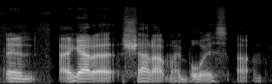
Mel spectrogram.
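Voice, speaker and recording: A man chatting casually and enthusiastically as a podcast host, in relaxed bro slang peppered with "dude". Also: medium pitch, measured pace, vocal fry.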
